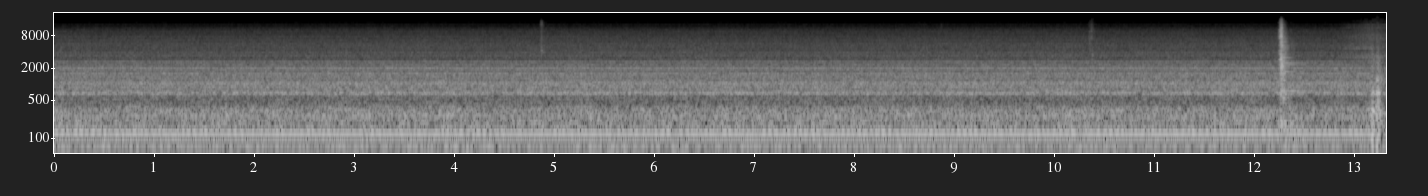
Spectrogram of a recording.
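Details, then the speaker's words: Gas package unit furnace after draft inducer replacement (old one extremely loud), finally lit on heat call: steady low hum with even inducer whir, no rattles or howl; running normally. "And that, my friends, is what success looks like. I don't have any hair left, but we have success."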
